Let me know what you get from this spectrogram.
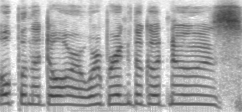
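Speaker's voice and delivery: voice as through door. Speaker in a tabletop game voices someone outside the door: muffled voice from outside. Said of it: "muffled voice from outside".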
